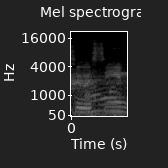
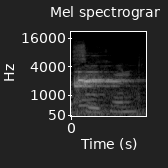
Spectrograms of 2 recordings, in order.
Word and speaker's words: Suicune: It's a suicine. It's a suicune. Uh-huh. Weekend. Suicune, thank you. I pronounce everything very phonetically.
